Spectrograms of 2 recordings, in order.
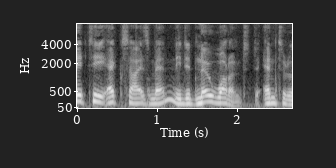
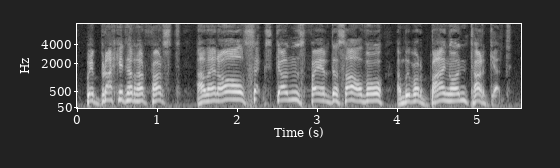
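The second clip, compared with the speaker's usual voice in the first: artillery officer; 7 semitones higher than usual. Acted. Officer reports the shelling.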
